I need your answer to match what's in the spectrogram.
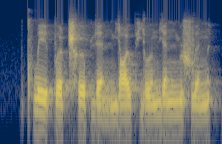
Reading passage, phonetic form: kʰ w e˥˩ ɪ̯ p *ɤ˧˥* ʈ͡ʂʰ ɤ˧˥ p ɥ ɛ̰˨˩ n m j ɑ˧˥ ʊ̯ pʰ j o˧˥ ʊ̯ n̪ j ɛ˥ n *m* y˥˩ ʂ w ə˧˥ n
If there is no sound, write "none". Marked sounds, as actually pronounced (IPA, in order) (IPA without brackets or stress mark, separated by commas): ɤ˧˥, m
